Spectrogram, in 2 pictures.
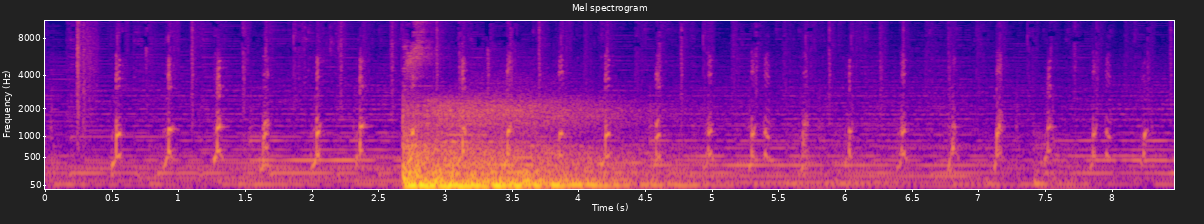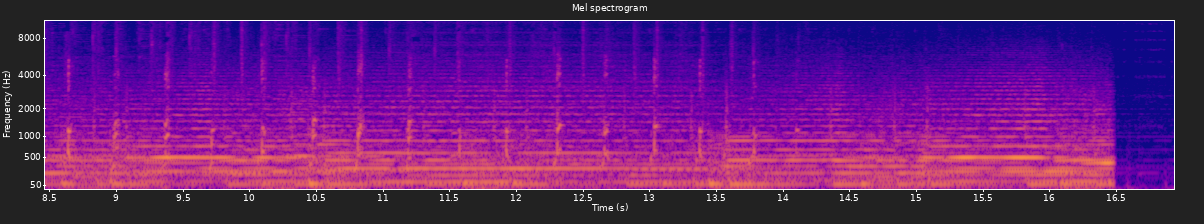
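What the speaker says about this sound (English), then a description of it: "I hear a chicken, yes." Chicken clucks heard during a game's pre-match lobby, repeated short clucks against a steady, busy musical background with a louder burst near the start.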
